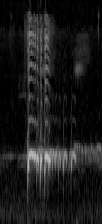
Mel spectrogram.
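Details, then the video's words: Local zebra dove singing as a lure bird: one loud, bright burst of trilled coos that breaks into softer rolling notes and fades into a low purring tail. "suara burung perkutut lokal manggung juara pancingan"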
